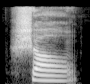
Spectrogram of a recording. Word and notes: 梢: shāo

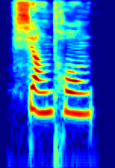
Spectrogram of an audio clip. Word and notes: 相通: xiāng tōng

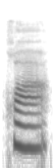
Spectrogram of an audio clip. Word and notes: 花: huā

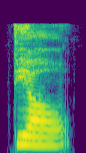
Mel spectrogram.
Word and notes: 叼: diāo

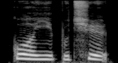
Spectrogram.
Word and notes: 过意不去: guò yì bù qù

